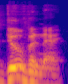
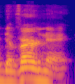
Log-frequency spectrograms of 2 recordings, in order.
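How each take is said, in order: First: The name is said the local New Orleans way. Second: The name is said the way outsiders say it. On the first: The speaker is from the New Orleans area. "If you from if you from New Orleans area, it's Duvernay" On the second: The speaker is not from the New Orleans area. "if if you're not, you probably DuVernay"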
